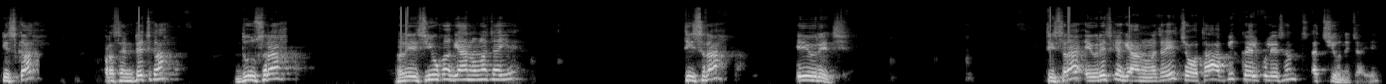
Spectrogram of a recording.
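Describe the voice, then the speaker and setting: A man's voice: sits high, unhurried, pauses often. A man teaching an exam-prep maths lesson, often asking a question and then answering it himself. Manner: repetitive, asks and answers own questions.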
